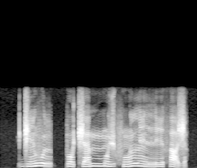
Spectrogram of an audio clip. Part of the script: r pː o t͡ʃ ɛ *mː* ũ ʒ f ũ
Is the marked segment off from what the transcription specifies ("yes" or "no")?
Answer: no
